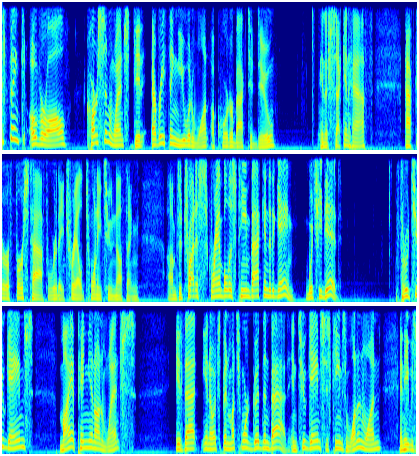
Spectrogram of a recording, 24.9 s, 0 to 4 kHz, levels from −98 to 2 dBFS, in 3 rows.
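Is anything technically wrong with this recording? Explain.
Yes. Throughout, the speech's sibilants sound gritty and metallic, crowding up to 4 kHz. This is aliasing: unfiltered downsampling, fitting an 8 kHz rate, folds high content back about 20 dB down.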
